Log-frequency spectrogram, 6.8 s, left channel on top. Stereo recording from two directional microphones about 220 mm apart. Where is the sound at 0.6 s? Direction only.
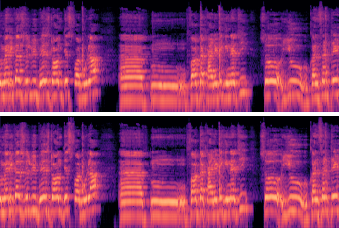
50° right (ahead or behind).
